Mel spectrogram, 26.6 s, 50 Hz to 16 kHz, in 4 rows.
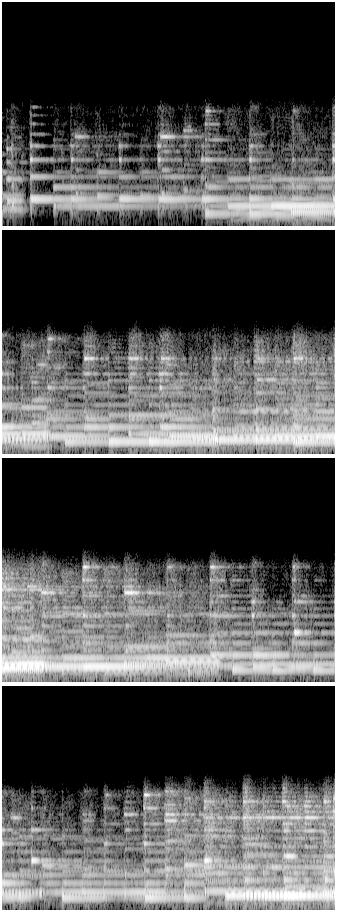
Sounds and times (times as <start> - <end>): New-age music: 0.0 - 26.6.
